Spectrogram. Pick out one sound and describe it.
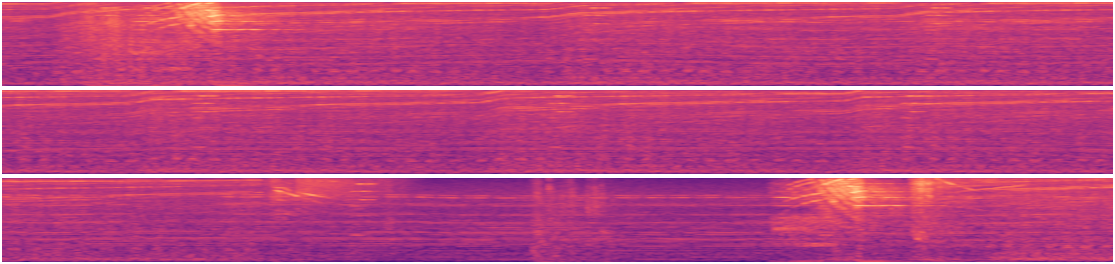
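A racing car engine roars at high speed, its pitch climbing again and again through the gears.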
